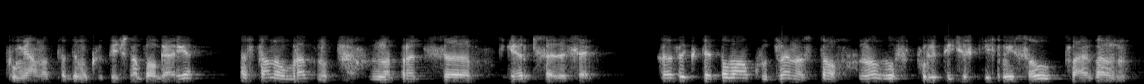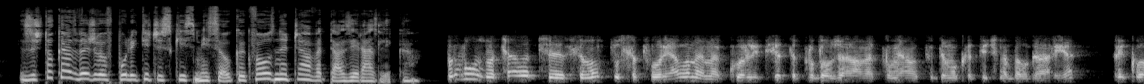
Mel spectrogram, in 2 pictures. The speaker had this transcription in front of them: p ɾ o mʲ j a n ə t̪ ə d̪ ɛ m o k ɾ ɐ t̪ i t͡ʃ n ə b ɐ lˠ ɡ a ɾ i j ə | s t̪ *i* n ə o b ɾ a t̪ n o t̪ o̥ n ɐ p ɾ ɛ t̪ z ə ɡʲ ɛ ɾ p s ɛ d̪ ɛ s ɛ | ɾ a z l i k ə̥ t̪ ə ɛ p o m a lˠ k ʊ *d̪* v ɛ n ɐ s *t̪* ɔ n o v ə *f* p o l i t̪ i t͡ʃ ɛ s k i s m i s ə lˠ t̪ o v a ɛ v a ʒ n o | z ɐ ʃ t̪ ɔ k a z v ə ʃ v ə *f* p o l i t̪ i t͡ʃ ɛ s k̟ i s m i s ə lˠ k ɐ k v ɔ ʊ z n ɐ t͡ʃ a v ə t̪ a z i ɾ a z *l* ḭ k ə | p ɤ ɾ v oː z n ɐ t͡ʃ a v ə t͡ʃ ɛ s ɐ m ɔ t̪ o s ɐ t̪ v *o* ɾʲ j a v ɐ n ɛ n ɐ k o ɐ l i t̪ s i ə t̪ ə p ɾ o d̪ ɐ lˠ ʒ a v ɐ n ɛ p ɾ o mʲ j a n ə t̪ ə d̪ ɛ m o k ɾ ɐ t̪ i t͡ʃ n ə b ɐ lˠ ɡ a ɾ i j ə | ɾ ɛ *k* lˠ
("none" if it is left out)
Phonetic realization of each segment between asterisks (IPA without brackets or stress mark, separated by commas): a, d̪, t̪, f, f, l, o, k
